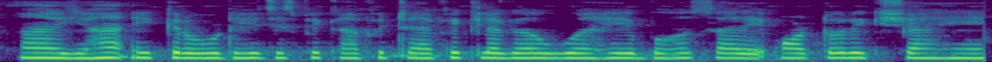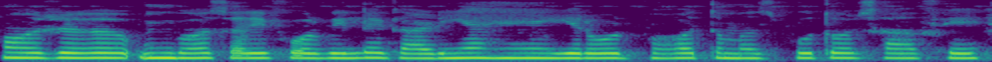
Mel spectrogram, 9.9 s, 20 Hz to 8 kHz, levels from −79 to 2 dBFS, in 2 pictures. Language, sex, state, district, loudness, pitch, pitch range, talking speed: Hindi, female, Bihar, Jahanabad, -16 LUFS, 230 Hz, 225-235 Hz, 180 wpm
